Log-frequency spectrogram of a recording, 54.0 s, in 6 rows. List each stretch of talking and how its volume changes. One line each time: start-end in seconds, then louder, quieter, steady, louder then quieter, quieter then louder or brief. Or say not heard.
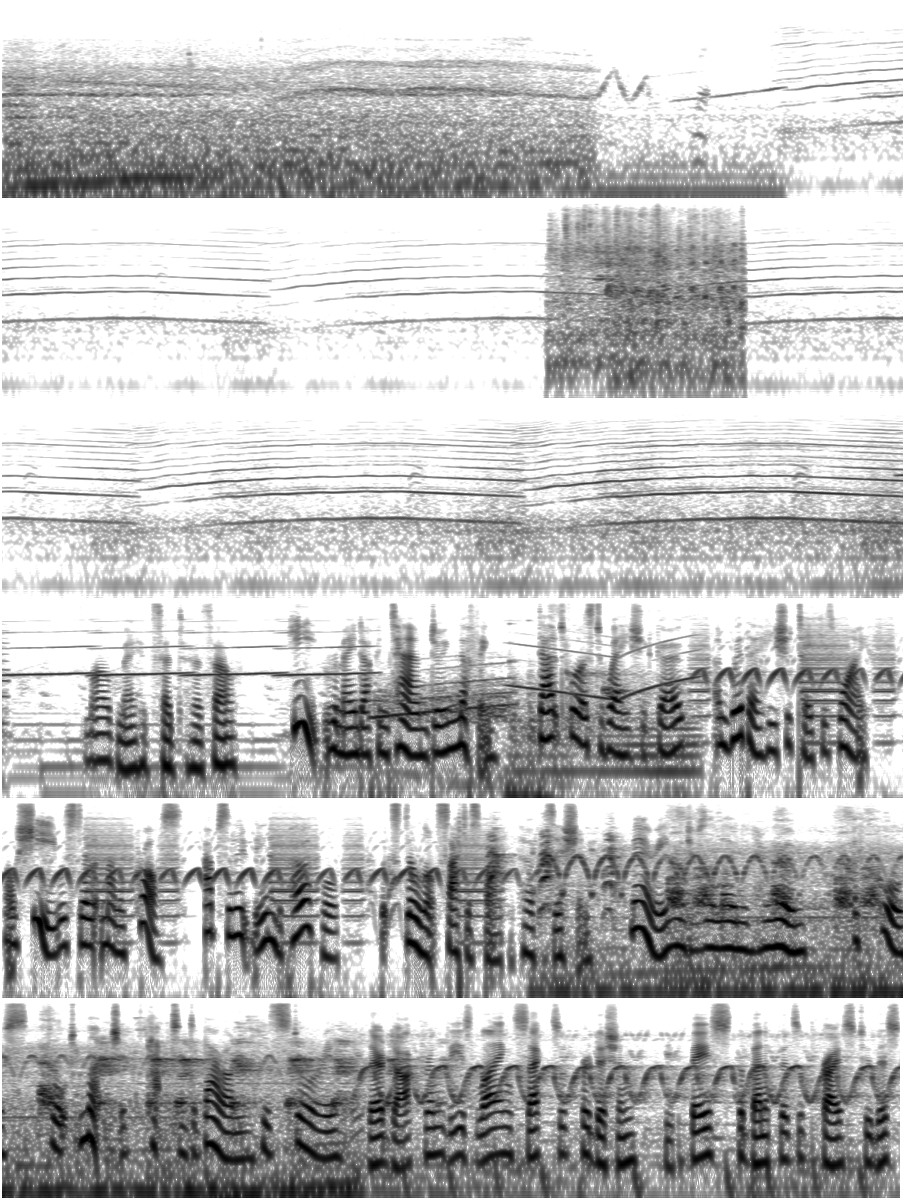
27.9-53.9 steady.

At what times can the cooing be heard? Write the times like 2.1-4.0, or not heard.
14.4-16.4.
